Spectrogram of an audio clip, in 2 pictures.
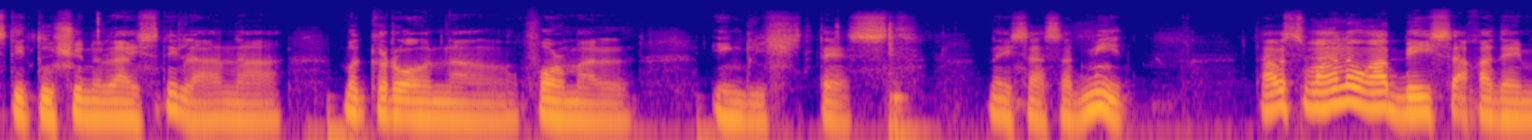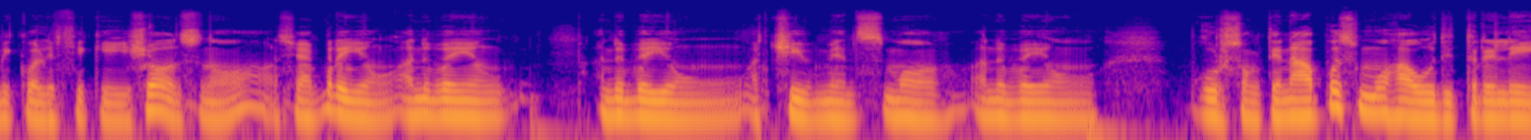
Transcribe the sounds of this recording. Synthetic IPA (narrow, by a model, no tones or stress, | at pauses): st̪ɪt̪uʃonɐlajsnɪla̰nɐmɐɡ̚kɐɾoʔo̞nːɐŋfoɹmɐl | ʔiŋɡlɪʃt̪ɛst̪ | nɐʔɪsaːsɐb̚mɪt̪̚ | t̪ːaːposmaŋɐnɐwŋabejsɐʔɐkɐd̪ɛmɪkːwɐlɪfɪkejʃonsno̞̰ʃɛmpɾɛjʊŋɐnobɐjʊŋ | ʔɐnobɐjʊŋɐt͡ʃivmɛnt̪smo̞ʔɐnobɐjʊŋ | kuɾsoŋt̪ɪnaːposmo̞ɦawʊd̪ɪt̪ɾɪle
